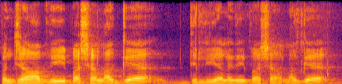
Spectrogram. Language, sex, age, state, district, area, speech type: Dogri, male, 30-45, Jammu and Kashmir, Reasi, urban, spontaneous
